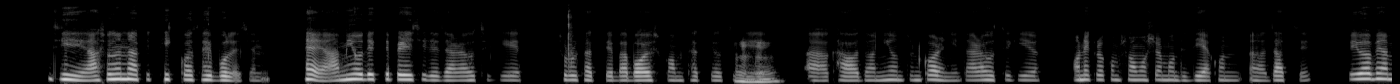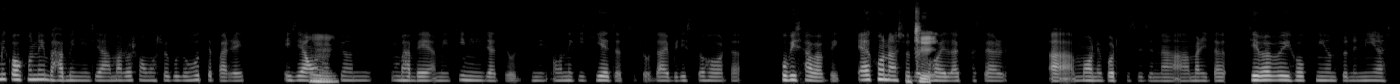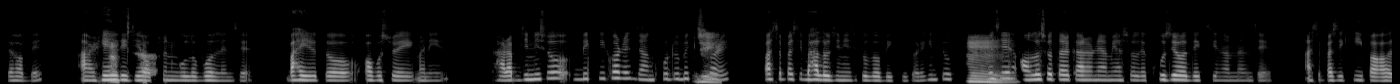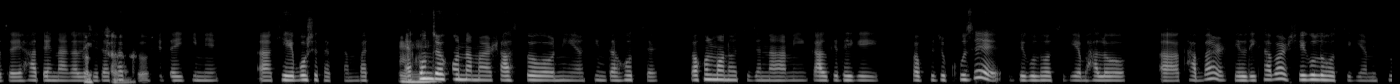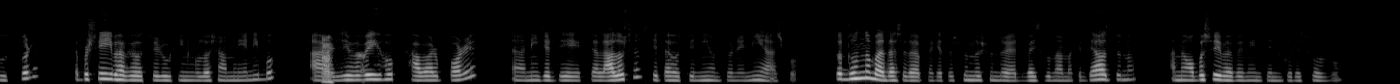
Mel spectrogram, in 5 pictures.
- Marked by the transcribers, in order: tapping
- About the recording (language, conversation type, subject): Bengali, advice, চিনি বা অস্বাস্থ্যকর খাবারের প্রবল লালসা কমাতে না পারা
